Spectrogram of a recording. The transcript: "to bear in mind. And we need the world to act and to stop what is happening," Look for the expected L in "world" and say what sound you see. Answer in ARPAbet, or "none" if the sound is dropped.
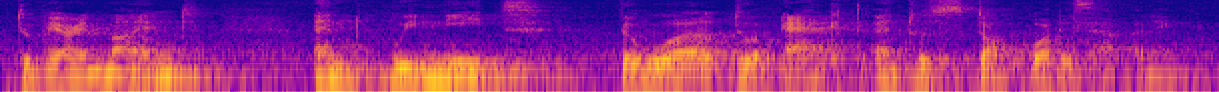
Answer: L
